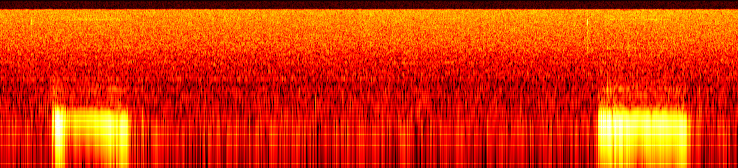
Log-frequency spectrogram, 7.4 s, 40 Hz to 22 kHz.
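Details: Kuro, a cat, snoring while asleep, recorded 28 April 2013: two low, droning snores about five seconds apart, each lasting close to a second, over a quiet, steady room hiss.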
